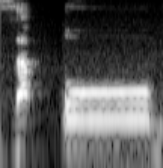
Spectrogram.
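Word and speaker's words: زقوم: लआकिलून मिन शजरिन मिन ज़क़्क़ूम, शजरिन मिन यहाँ पे गुन्ना करेंगे, ज़क़्क़ूम ज़ा सख्ती से अदा करेंगे, क़ाफ गले से अदा करते हुए लंबा करेंगे और मीम को साइलेंट करके वक़फ़ कर देंगे।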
